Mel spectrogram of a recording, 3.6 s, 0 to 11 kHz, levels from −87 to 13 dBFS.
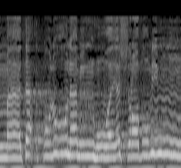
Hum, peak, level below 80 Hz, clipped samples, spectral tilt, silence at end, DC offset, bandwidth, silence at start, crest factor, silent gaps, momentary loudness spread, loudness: none; -4 dBFS; -52 dBFS; under 0.1%; -6 dB/octave; 0 s; 2%; 8 kHz; 0 s; 12 dB; none; 6 LU; -16 LUFS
